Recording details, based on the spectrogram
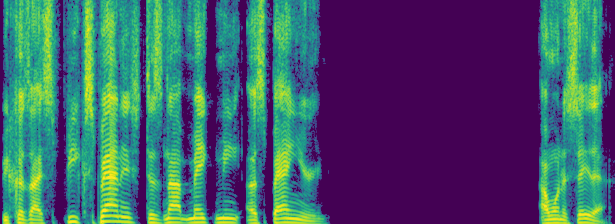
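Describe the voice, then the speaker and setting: A man's voice: mid-range voice, a little slow, a little mellow, dry recording, clean studio sound. A man from California arguing earnestly on a live stream from an apartment, repeating phrases and talking over the other man. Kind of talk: heated argument. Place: indoors, an apartment.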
